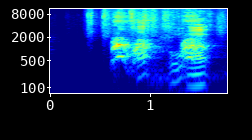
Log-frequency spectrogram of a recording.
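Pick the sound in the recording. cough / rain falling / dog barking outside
dog barking outside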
